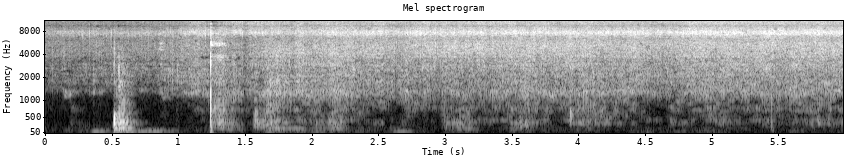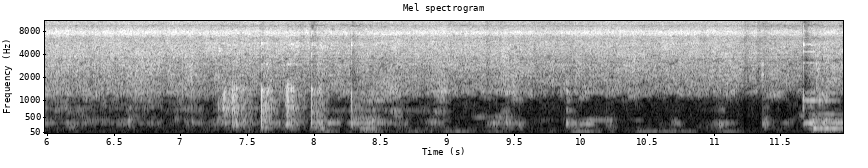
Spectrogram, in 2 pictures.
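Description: A spice paste for a home-style paneer dish being sautéed in a pan, a steady hissing sizzle with sharp clinks and scrapes of a spatula stirring, near and without talk.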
